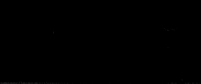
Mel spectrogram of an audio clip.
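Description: Near silence: faint room tone with a low hum, a faint click about half a second in, and a short faint hiss near the end.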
